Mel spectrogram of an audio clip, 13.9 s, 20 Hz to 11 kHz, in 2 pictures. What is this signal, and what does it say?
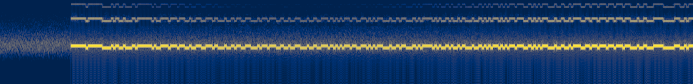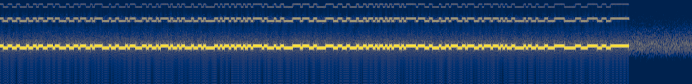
RTTY (45.45 baud, 170 Hz shift), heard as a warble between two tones, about 1800 Hz centre. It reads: BQLC WHUL CYWY AXSD YYUY GPQQ MTGI WAPG HNGD EFJK OUOI JYXU UUQS MTMI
